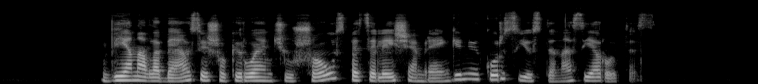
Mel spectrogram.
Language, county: Lithuanian, Marijampolė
